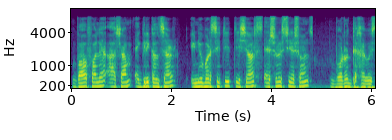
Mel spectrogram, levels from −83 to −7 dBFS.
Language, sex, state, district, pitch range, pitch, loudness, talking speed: Assamese, male, Assam, Kamrup Metropolitan, 150-170 Hz, 160 Hz, -14 LUFS, 90 wpm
